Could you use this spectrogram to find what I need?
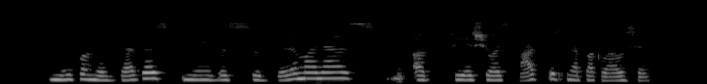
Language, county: Lithuanian, Vilnius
